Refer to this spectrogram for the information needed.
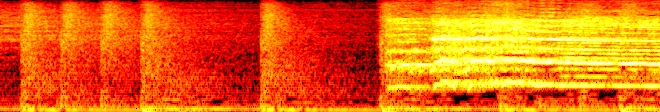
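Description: A rooster lets out one loud, drawn-out crow, its harmonic call starting about halfway through after a stretch of low hum and soft knocking sounds.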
